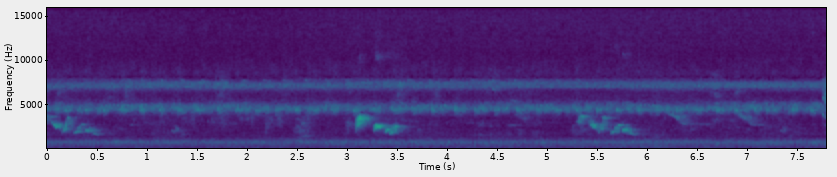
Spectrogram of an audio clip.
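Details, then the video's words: During bulbul trapping in Đồng Nai, 30 July 2019, a Red-whiskered bulbul repeatedly flies down to threaten the caged decoy; scattered brief warbled, descending phrases spaced a few seconds apart over a constant high-pitched insect chorus. "Bẫy chào mào Má lỡ xuống dọa mồi liên tục"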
